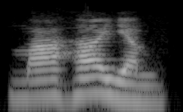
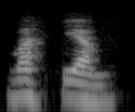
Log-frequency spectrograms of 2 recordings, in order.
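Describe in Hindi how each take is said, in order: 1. 'h' ध्वनि के बाद पूरा स्वर आता है। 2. 'y' से पहले 'h' ध्वनि छोटी कर दी जाती है। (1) "अगर ये पूरा होता तो आप क्या बोलते?" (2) "हल्का सा, बस आपने हकार के लिए मुख खोलना है"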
